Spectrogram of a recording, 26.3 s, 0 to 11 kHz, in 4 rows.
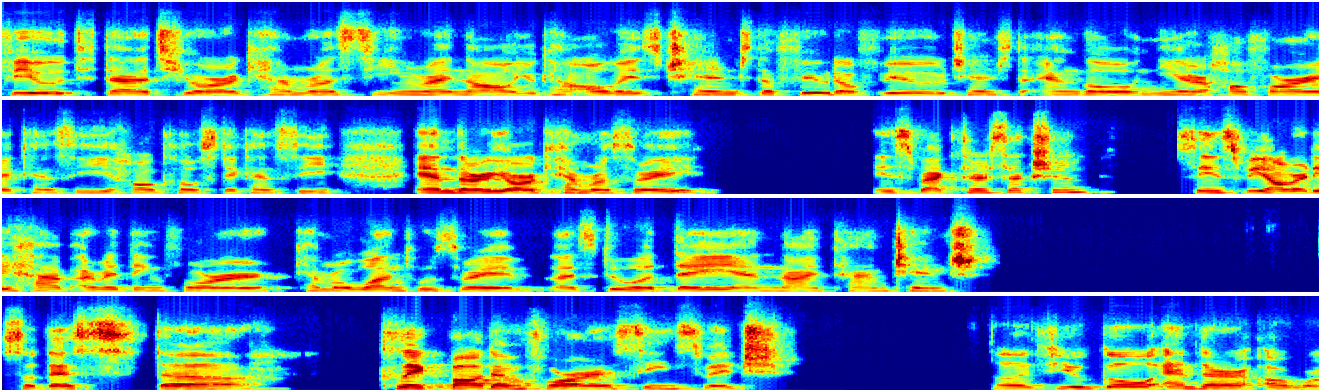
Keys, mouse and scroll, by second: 0.2 click, 1.5 click, 19.3 click, 24.5 click, 25.6-26.3 drag.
